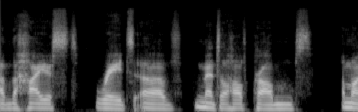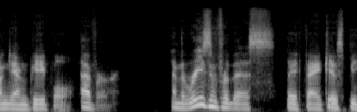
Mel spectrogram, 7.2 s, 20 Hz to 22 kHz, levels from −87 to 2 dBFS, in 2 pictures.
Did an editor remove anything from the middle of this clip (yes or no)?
no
